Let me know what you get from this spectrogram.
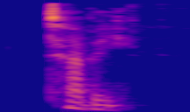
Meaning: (noun) A kind of waved silk, usually called watered silk, manufactured like taffeta, but thicker and stronger. The watering is given to it by calendering
- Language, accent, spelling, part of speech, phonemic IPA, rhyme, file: English, Southern England, tabby, noun / adjective / verb, /ˈtæb.i/, -æbi, LL-Q1860 (eng)-tabby.wav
